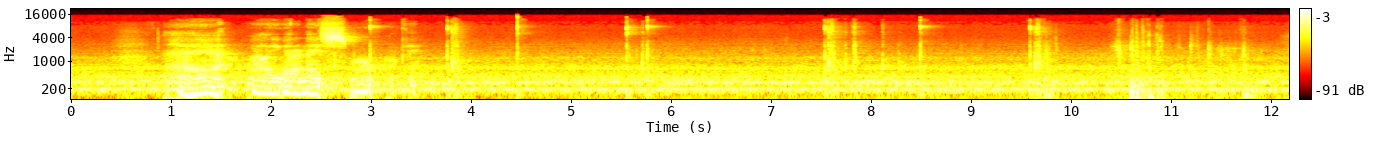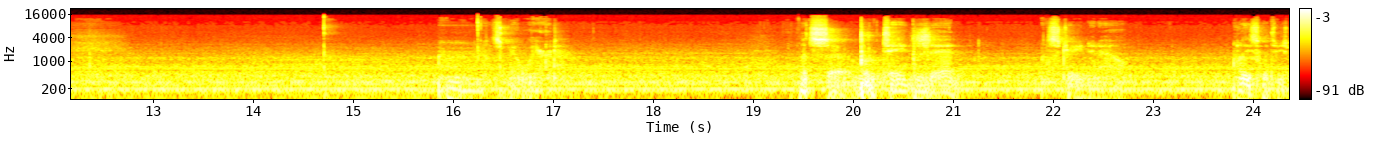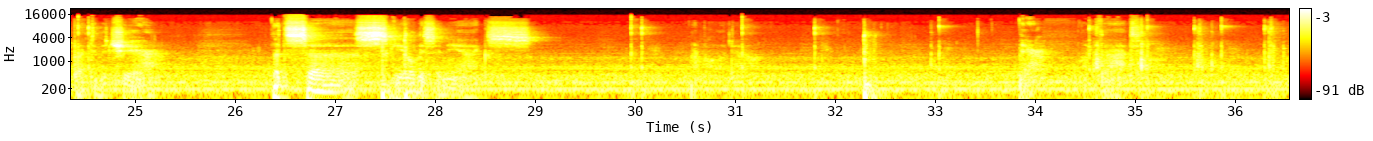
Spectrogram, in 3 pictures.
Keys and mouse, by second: 3.1-5.6 middle drag, 4.4-6.4 drag, 5.8-8.2 middle drag, 8.6-10.8 middle drag, 13.3-14.8 middle drag, 14.8-16.6 drag, 17.2-18.9 middle drag, 20.1 r, 27.5 s, 31.1-33.1 drag, 32.3 a, 33.1 middle click.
